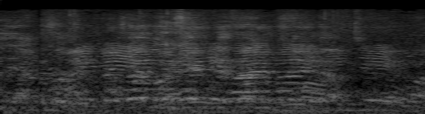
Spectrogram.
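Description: Indistinct chatter of several people talking at once, no words clear.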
